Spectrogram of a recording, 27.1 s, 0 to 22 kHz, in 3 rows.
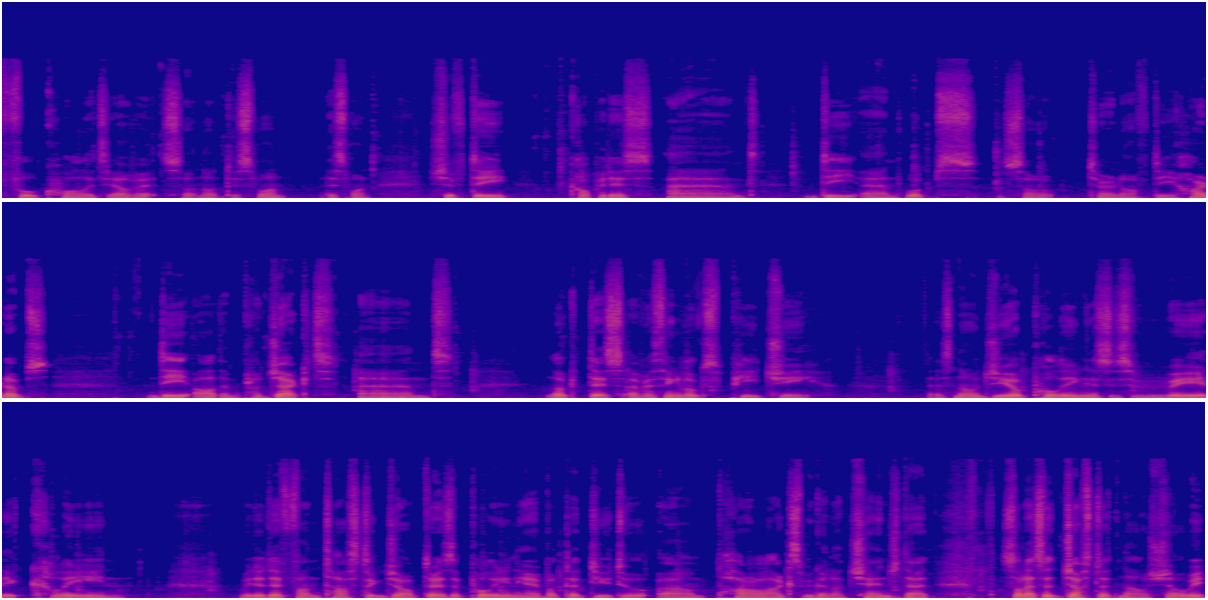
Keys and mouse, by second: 0.3 g, 1.4 click, 2.8 shift+d, 4.2 shift+click, 5.4 d, 6.6 w, 10.0 alt+d, 11.5 shift+middle click, 12.4 shift+middle click, 13.0 click, 13.5 middle click, 14.2 shift+middle drag, 15.5-15.9 shift+middle drag, 16.5 middle click, 17.3-17.7 shift+middle drag, 18.4 shift+middle click, 19.4 shift+click, 20.6 shift+click, 21.6 shift+click, 22.0 shift+click, 22.9 shift+drag, 23.7 shift+click, 23.9 shift+middle click, 24.5 shift+middle click, 24.5 shift+click, 24.7 shift+middle click, 25.1 shift+middle click, 25.2 shift+click, 25.3 shift+middle click, 25.8 click.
